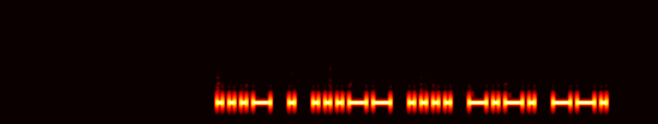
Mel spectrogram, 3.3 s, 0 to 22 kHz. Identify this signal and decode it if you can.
Morse code, heard as a keyed tone, about 40 wpm, 700 Hz. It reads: VE3HCG
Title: DXCC-100 Call Signs - 6 Characters - Repeated 3x - 40wpm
